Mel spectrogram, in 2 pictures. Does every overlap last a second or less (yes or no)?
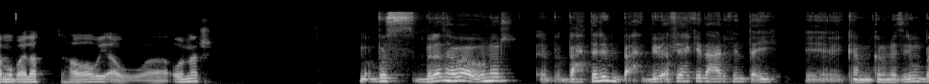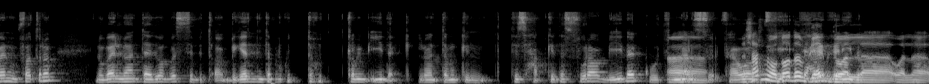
no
